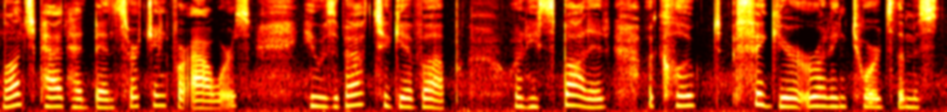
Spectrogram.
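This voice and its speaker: A woman's voice: fairly high pitch, fairly even intonation, takes it slowly, mellow, slight background noise, low-quality recording. A woman reading a children's storybook aloud, stumbling and repeating phrases, with casual asides. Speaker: reader.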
